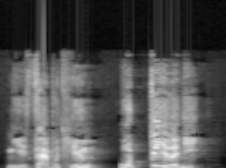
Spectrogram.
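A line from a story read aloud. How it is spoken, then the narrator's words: Roar. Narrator (Chinese): 关山林吼道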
